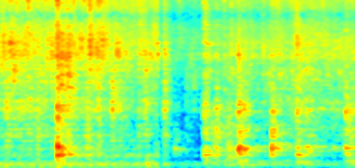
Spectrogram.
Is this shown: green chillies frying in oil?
yes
